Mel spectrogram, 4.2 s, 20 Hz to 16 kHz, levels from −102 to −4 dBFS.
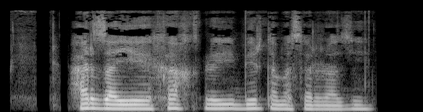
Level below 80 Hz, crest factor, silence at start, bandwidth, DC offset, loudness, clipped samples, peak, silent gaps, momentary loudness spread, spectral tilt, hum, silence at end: -68 dBFS; 18 dB; 0.7 s; 11.5 kHz; under 0.1%; -25 LUFS; under 0.1%; -6 dBFS; none; 13 LU; -6.5 dB/octave; none; 0.5 s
